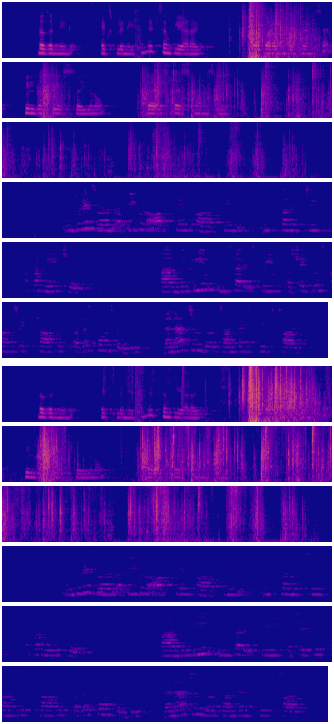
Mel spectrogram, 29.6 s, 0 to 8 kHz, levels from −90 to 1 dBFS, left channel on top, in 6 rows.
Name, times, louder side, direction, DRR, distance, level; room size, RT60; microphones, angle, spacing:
voice 1, 0.5-1.1 1.5-3.0 3.7-5.0 5.3-6.5 7.1-8.4, left 5 dB, 80° left, 15 dB, 0.9 m, -60 dB
sound 1, 1.5-2.1 2.7-2.8 3.4-4.9 5.5-6.1 7.0-14.5, right 12 dB, 65° right, 0.5 m, -47 dB
voice 2, 15.8-19.7 20.1-21.0 22.2-29.2, left 2 dB, 45° left, 3 dB, 4.3 m, -71 dB
20.5 x 14.0 x 5.0 m, 0.85 s
head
